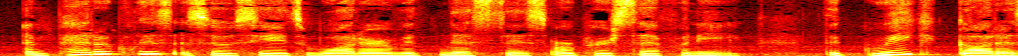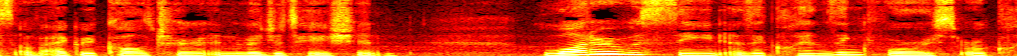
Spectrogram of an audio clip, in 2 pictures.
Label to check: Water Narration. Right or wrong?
Right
